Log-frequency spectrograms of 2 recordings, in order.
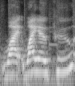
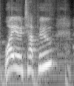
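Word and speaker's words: Waiotapu: so-called career curry whale park and probably not pronounced right either and there's also the white why Oh poo and I've forgotten all the names where your taboo wai-o-tapu okay guys it's a 24 a.m.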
